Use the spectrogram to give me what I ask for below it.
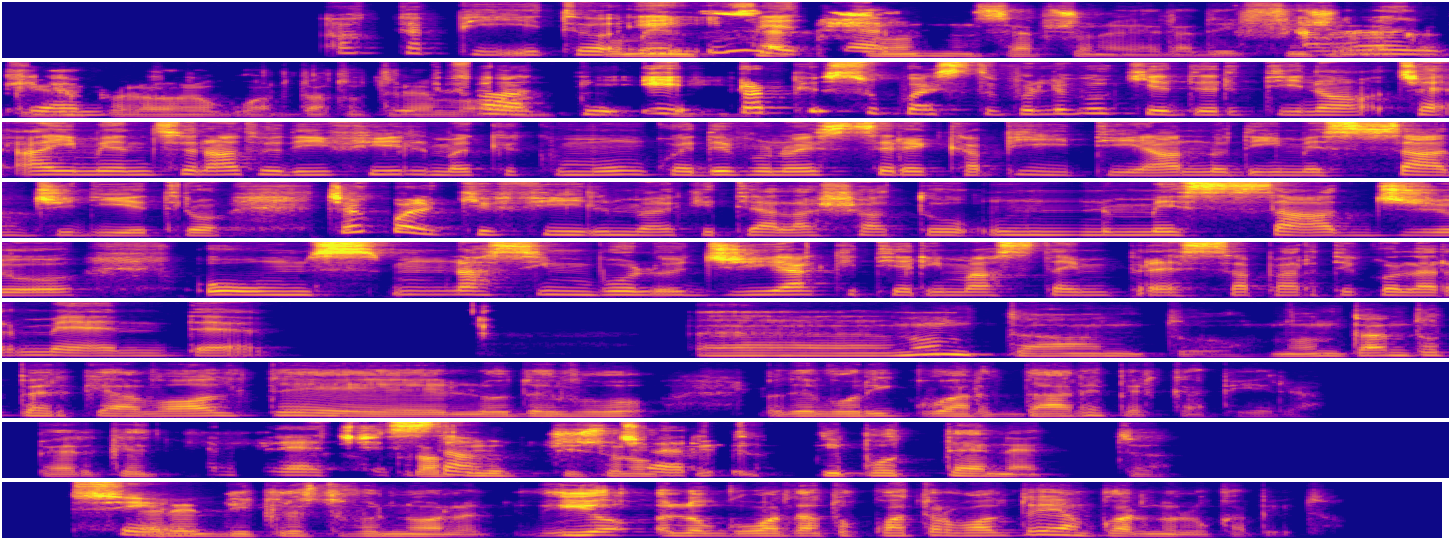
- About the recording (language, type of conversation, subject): Italian, podcast, Qual è un film che ti ha cambiato la vita e perché?
- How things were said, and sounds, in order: none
